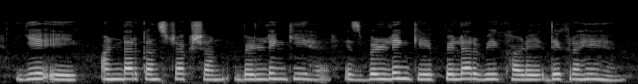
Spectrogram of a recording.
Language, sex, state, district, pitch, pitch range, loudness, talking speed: Hindi, female, Chhattisgarh, Korba, 240 Hz, 230-250 Hz, -22 LUFS, 150 wpm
